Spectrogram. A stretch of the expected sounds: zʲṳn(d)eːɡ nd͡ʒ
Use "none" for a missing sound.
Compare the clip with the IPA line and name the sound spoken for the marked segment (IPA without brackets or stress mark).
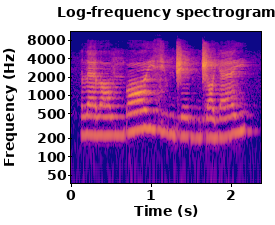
d͡ʒ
